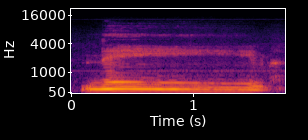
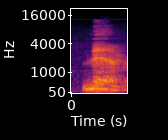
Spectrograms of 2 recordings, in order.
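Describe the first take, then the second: First: The vowel glides clearly toward an ee sound. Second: The vowel stays flat with no ee glide. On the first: The speaker calls it right. "say name" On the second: The speaker calls it wrong. "So I'd say no no no nem"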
